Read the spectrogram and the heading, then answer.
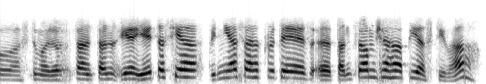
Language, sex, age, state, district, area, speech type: Sanskrit, male, 45-60, Karnataka, Bangalore Urban, urban, conversation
